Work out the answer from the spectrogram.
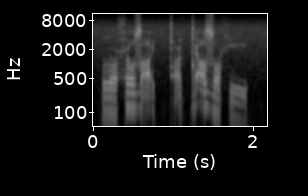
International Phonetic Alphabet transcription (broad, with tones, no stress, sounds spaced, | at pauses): l o˨ ħ y˦ zˤ ḭ˦ | qʼ ṵ˨ ǃ ɛ̰˦ zˤ ʉ˨ x i˨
